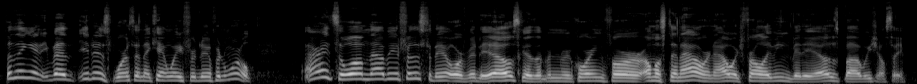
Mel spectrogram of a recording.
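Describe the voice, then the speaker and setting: High-pitched man rambling through game commentary. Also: expressive, fast talker, a little mellow, clean tone, no room sound. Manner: rambling, hesitant, repeatedly self-correcting. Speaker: video game let's-play host. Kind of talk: casual unscripted game review commentary.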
